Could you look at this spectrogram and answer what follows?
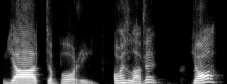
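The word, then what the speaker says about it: Göteborg: In Swedish, the city is named Gothberg. Is that how you say it? G O T E B O R Gen. Yeti. Say it again. Yeti. Roughly pronounced Yori.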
